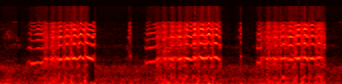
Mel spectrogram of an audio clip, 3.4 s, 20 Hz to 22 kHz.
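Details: Common kestrel at a nest box in Théding, France, on its first 2021 visit, 30 March: three long, vibrating, high whining calls separated by short gaps, with faint clicks between them.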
